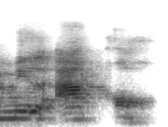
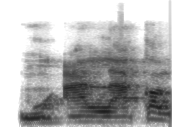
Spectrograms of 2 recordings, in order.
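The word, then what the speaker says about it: مُعَلَّقَة: Mu'allaqah jadi apa? Mil'aqah karena ini pandangan terkadang karena cepat-cepat atau karena mungkin ada pikiran yang lain bacanya apa? Tergesa-gesa keliru. Ya, mu'allaqah dibaca mil'aqah. Ya. Lamnya didepankan, ainnya di belakangkan.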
